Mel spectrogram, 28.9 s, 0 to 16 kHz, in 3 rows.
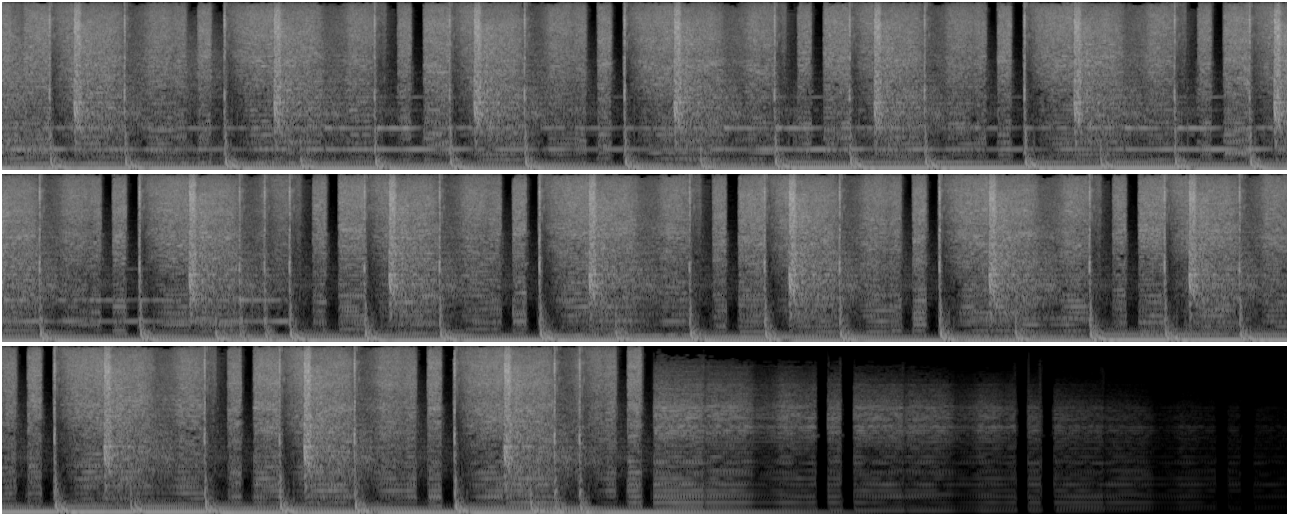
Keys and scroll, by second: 5.0 alt+w, 25.1 ctrl+z.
